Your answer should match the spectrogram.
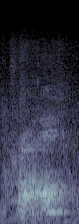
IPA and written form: preɪ (pray)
